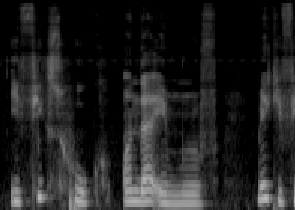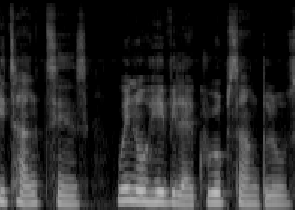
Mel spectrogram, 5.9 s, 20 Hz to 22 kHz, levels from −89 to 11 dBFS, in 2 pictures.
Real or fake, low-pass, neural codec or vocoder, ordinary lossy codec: real; 19.8 kHz; none; none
